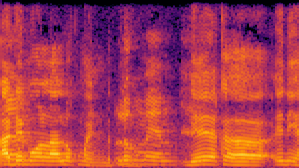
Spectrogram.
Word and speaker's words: Lookman: Apa sih bacanya? Ademola Lookman, betul.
